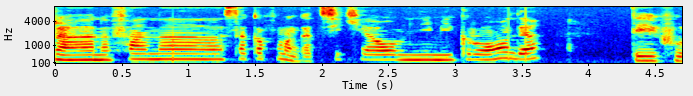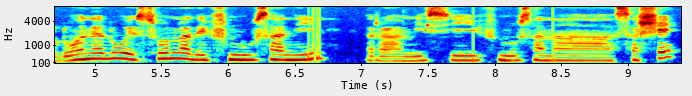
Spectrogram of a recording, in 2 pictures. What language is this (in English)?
Malagasy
